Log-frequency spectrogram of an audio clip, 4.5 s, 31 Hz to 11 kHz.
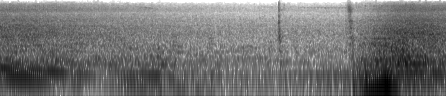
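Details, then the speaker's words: Subaru BRZ FA20 engine, loud pops under torque when pulling away or on hills, worsening over time; revving with sharp isolated pops, intake backfire traced to a missing direct injector seal. "You fixed it. Yeah, there's some pretty intense noises. So I've nailed it down to the engine. We're not quite sure exactly what it is, but it sounds very much like pre-detonation or like backfires from the intake."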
